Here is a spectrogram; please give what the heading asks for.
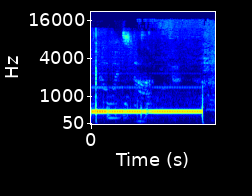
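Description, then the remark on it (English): A loud, steady telephone dial tone hums continuously for well over a second, then cuts off abruptly, leaving only faint background sound as a call is placed to return a missed call. “I saw the missed call, so I'm trying to call her back.”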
